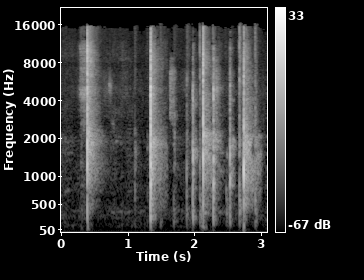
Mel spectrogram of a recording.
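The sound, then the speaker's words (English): A soft, polite golf clap: two isolated claps, then a quicker, uneven patter of light hand claps, fairly quiet, with no voices. “I just think we just got to end with a golf clap.”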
